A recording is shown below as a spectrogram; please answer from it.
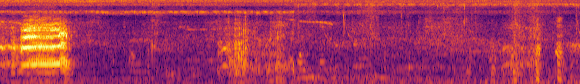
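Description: Domestic ducks in a village clamour loudly in a short burst of harsh honking calls at the start, then fade to faint scattered quacks and rustling at a distance.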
